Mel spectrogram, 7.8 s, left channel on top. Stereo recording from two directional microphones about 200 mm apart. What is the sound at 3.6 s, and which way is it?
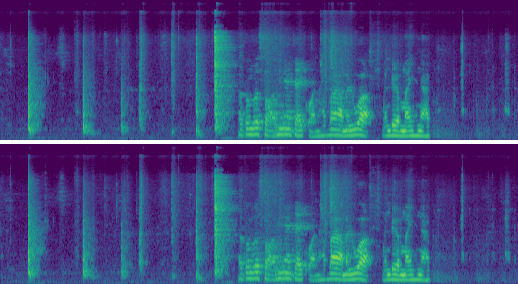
Speech, 25° left (ahead or behind).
